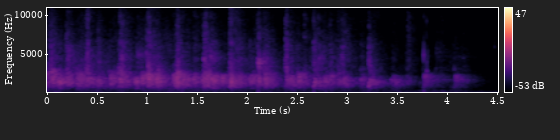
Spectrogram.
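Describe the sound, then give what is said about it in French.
A church audience applauds in praise, faint steady clapping with a loose rhythmic pulse that fades out at the end. “Est-ce qu'on peut acclamer pour la gloire du Seigneur?”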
